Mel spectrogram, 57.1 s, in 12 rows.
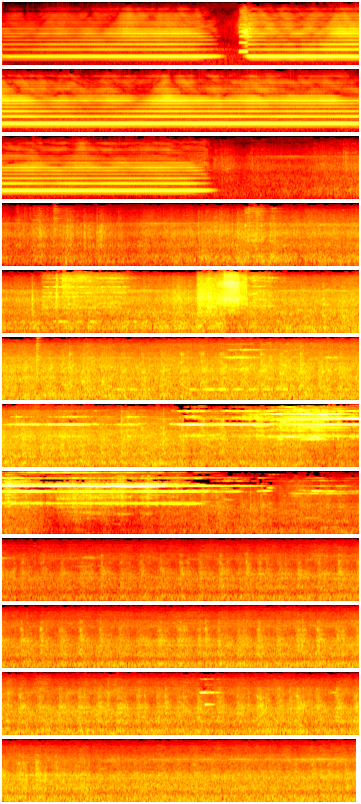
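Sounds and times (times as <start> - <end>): locomotive air horn: 0.0 - 12.4, 25.2 - 29.8, 31.0 - 37.9
diesel locomotive engines: 0.0 - 57.0
faint wheel squeals: 26.3 - 38.2.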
